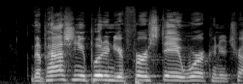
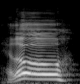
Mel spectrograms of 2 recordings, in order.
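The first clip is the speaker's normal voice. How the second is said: mock loud hello; 7 semitones higher, 9 dB louder than usual. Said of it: "It's like".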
